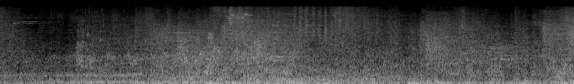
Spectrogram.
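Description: Spell effects crackle and burst in a video game battle.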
